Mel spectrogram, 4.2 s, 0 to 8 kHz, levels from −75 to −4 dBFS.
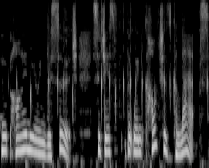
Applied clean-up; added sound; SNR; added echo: classical method Wiener filter.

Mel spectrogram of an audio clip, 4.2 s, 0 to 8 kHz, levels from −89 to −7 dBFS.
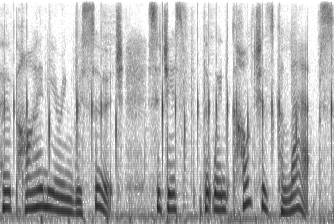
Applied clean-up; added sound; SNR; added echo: none; Typing; 13 dB; none.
